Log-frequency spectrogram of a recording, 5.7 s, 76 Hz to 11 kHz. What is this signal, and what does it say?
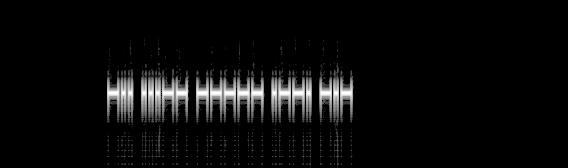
Morse code, heard as a keyed tone, about 36 wpm, 690 Hz. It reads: D30PK
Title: Code Groups - 5 Letter:Numbers - 35wpm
